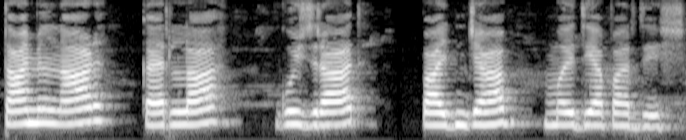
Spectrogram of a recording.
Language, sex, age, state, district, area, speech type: Kashmiri, female, 18-30, Jammu and Kashmir, Anantnag, rural, spontaneous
